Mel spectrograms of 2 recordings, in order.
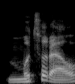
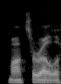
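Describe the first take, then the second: First: The word is pronounced in a fancy, showy way. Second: The word is pronounced in a plain, ordinary way. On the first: It sounds pretentious. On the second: It avoids sounding pretentious.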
